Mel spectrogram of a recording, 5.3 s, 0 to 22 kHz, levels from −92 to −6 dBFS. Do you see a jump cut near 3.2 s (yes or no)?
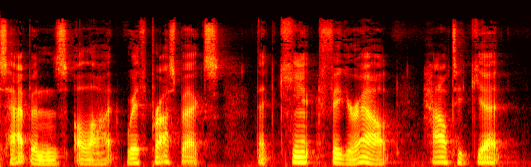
yes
